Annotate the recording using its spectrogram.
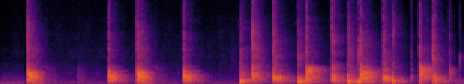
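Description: Hand claps from a small group of men: a few single, spaced claps at first, quickening about three seconds in into steady clapping at about four or five claps a second.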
